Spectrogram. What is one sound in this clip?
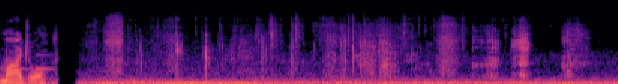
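A dog's feet rustle on grass and leaves.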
